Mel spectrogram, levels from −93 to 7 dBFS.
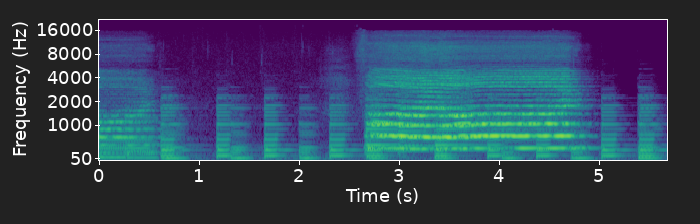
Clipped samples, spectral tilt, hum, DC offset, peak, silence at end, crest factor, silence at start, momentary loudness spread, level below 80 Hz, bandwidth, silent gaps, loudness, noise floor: under 0.1%; -4.5 dB/octave; none; under 0.1%; -4 dBFS; 0.1 s; 16 dB; 0 s; 21 LU; -42 dBFS; 15 kHz; none; -16 LUFS; -39 dBFS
